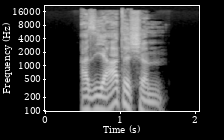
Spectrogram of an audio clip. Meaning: strong dative masculine/neuter singular of asiatisch
- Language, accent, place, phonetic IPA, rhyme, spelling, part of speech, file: German, Germany, Berlin, [aˈzi̯aːtɪʃm̩], -aːtɪʃm̩, asiatischem, adjective, De-asiatischem.ogg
